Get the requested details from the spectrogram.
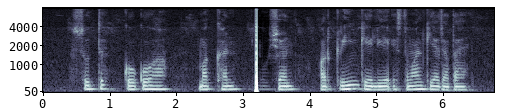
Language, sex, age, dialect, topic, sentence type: Hindi, male, 18-24, Garhwali, agriculture, statement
